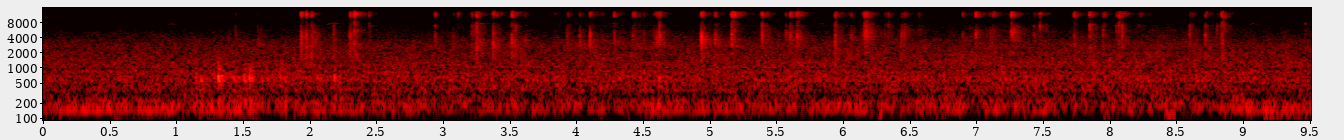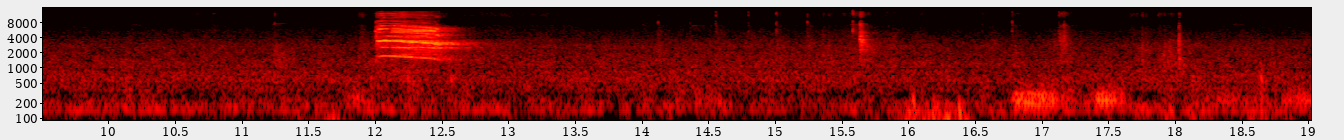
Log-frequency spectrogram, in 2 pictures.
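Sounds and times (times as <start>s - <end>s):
faint low hum: 0.0s - 19.0s
squirrel gnawing clicks: 1.4s - 9.6s, 14.1s - 15.8s.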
